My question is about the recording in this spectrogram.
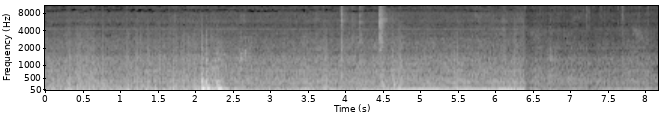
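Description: Cooking oil poured from a plastic bottle into a nonstick pan, then the bottle handled and capped, with a sharp knock about two seconds in and light clicks near four and a half seconds. Under it runs a low steady hum that cuts off suddenly a little after six seconds.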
